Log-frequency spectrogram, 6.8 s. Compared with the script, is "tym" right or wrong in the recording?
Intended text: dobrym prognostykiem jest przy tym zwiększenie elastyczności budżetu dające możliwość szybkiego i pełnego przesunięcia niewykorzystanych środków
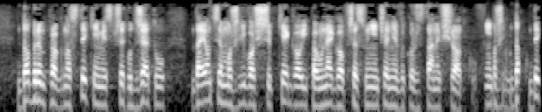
wrong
